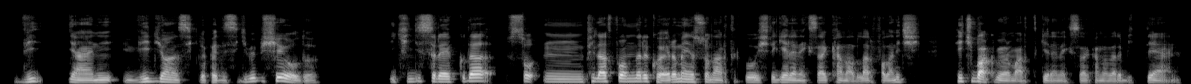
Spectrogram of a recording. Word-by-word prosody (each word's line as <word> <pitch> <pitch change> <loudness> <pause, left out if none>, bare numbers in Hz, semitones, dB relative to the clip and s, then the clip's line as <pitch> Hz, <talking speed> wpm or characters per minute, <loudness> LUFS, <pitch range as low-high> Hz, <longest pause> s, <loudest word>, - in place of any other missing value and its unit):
vi 125 +6 -4 0.3
yani, 100 -1 0
video 130 +6 0
ansiklopedisi 100 -2 -3
gibi 145 +6 -2
bir - - -5
şey 165 +2 +5
oldu. 90 -5 +2 0.7
2'nci 135 +3 -7
sıraya 130 -3 +3
ku - - -8
da 160 0 +7
so - - -2
ımm, 120 -1 -4
platformları 140 0 +4
koyarım. 120 -3 +4
En 120 -2 +3
son 115 -2 -3
artık 100 -2 -5
bu, 110 -1 +1
işte, 100 +2 -5
geleneksel 100 -2 -1
kanallar - - -4
falan - - -4
hiç - - -4 0.3
hiç 145 0 -2
bakmıyorum 95 -4 +4
artık 80 0 -7
geleneksel 85 -1 -5
kanallara 85 -1 -6
bitti, - - -6
yani. - - -5
115 Hz, 160 wpm, -22 LUFS, 95-140 Hz, 0.7 s, da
